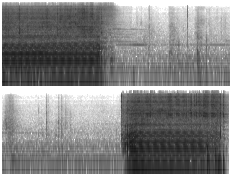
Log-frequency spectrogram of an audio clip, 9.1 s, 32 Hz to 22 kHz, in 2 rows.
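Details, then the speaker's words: Air compressor that had made a noise and tripped the circuit breaker, after a shaft was punched back about 1/8 to 3/16 inch: starts, runs with a steady strong hum, pauses, restarts smoothly; normal running after the fix. "Like this, and once I turn it on, boom, it run okay. So bingo."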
